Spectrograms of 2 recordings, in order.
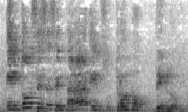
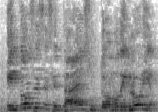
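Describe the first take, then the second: The two takes are said the same way.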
